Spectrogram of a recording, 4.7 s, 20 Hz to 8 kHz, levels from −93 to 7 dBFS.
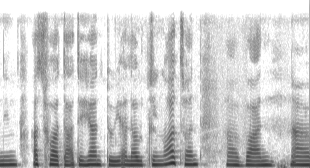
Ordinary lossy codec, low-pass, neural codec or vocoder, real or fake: none; 7.2 kHz; none; real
